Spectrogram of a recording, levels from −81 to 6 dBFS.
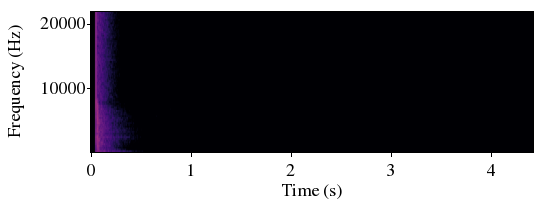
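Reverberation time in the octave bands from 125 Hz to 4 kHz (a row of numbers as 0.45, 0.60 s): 0.85, 0.95, 0.65, 0.65, 0.90, 0.85 s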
